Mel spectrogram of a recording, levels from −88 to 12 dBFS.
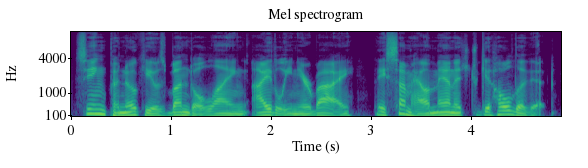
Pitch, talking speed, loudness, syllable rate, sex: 110 Hz, 185 wpm, -16 LUFS, 5.4 syllables/s, male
